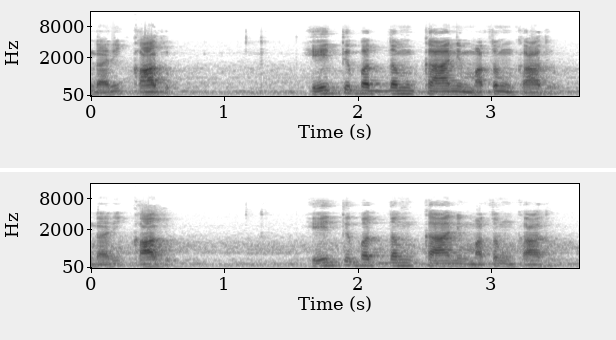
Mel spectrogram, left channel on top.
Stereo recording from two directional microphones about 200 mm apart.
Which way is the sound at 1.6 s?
50° left (ahead or behind).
